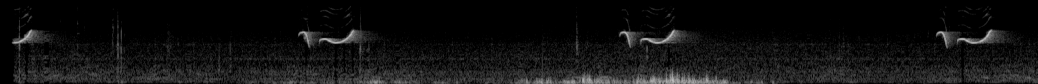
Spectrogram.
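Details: Southern scrub-robin (Drymodes brunneopygia), a single very vocal bird on the ground metres away, gives a high, swooping whistled call about every three seconds, with a low rumble of wind in between.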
